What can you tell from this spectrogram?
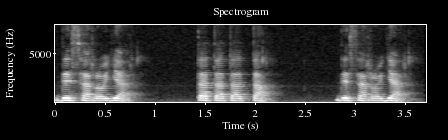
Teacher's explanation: Como es la forma del infinitivo, la sílaba fuerte es yar, la última sílaba.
